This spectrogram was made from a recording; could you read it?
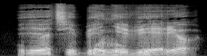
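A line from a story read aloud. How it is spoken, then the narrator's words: Hissed. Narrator (Russian): прошипел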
